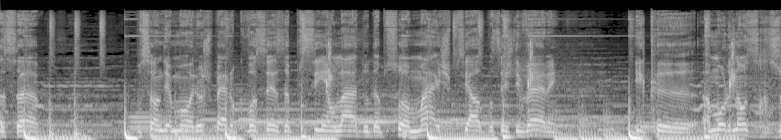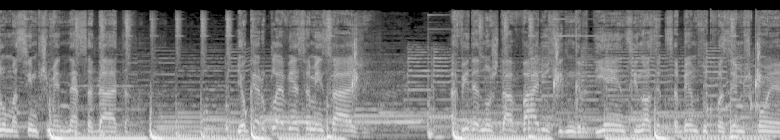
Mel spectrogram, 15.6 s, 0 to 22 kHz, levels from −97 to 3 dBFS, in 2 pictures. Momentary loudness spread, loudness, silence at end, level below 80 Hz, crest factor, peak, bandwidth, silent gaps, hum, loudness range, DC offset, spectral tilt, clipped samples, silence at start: 6 LU; -12 LUFS; 0 s; -14 dBFS; 10 dB; 0 dBFS; 16.5 kHz; none; none; 1 LU; under 0.1%; -5.5 dB/octave; under 0.1%; 0 s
